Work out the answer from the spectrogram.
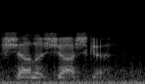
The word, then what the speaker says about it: Shalashashka: somewhere along the line, Shashka got stuck on the end of Sharashka. The guerrillas were using the name amongst themselves, and by the time I got to hearing about it, pronunciation had wound up as Shalashashka.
